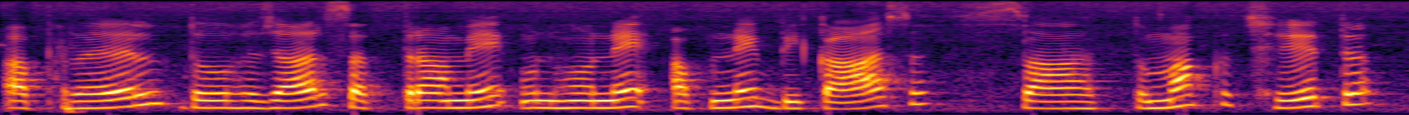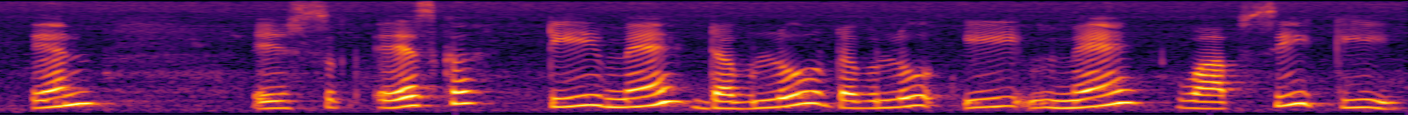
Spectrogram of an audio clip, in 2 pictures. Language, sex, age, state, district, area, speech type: Hindi, female, 60+, Uttar Pradesh, Sitapur, rural, read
